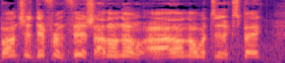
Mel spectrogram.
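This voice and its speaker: A man's raised, projected voice with a dry sound with no echo, over light background noise. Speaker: fishing vlogger. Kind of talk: casual vlog chat. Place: car. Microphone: phone near.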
